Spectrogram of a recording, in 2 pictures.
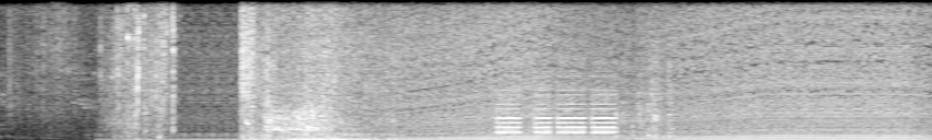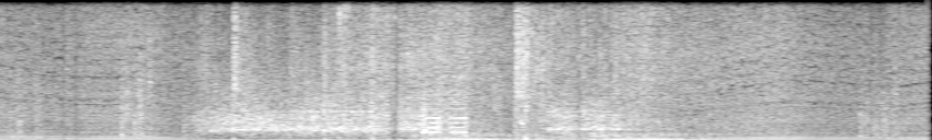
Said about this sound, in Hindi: फिर भी किल के लालच में गाड़ी लेके वहाँ पे निकल पड़ता हूँ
